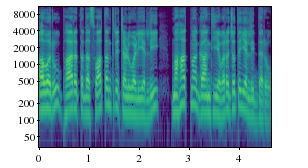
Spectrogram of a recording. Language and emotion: Kannada, neutral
